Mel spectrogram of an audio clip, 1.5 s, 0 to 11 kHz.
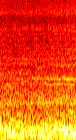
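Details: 1996 Chevy Tahoe 5.7 V8 that would not start after three days of heavy rain. It fired right up after the distributor cap was dried out and sprayed with WD40. Steady, even low rumble at idle with no misses or stumbles, a healthy engine.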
